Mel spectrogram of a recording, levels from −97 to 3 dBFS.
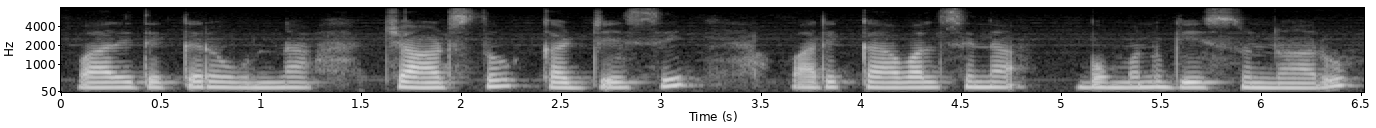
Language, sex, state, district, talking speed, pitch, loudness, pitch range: Telugu, female, Telangana, Hyderabad, 100 wpm, 185 Hz, -20 LUFS, 180-195 Hz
